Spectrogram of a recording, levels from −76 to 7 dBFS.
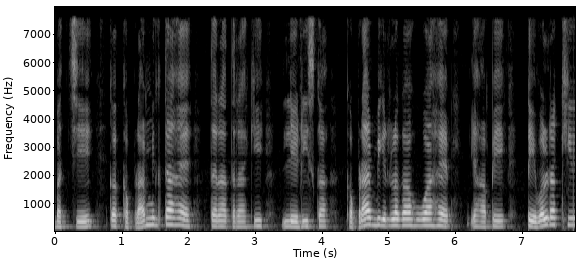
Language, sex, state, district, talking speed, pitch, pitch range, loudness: Hindi, female, Punjab, Pathankot, 140 wpm, 195 Hz, 185-225 Hz, -17 LUFS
